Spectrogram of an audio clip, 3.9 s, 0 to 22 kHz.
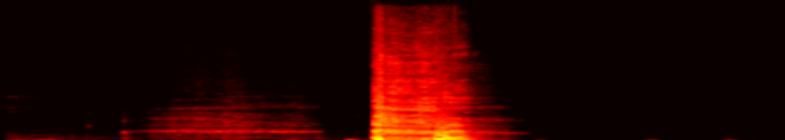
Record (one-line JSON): {"cough_length": "3.9 s", "cough_amplitude": 32768, "cough_signal_mean_std_ratio": 0.29, "survey_phase": "beta (2021-08-13 to 2022-03-07)", "age": "45-64", "gender": "Male", "wearing_mask": "No", "symptom_none": true, "smoker_status": "Never smoked", "respiratory_condition_asthma": false, "respiratory_condition_other": false, "recruitment_source": "REACT", "submission_delay": "1 day", "covid_test_result": "Negative", "covid_test_method": "RT-qPCR"}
